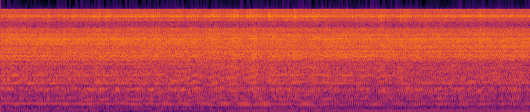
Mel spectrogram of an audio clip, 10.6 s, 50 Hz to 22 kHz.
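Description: Milwaukee M12 Fuel 3404 hammer drill running loud and steady in hammer mode, boring a half-inch masonry bit into a concrete block without a pause.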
